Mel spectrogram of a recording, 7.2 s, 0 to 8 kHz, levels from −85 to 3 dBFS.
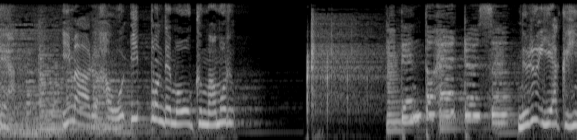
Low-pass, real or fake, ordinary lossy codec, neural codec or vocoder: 7.2 kHz; real; none; none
